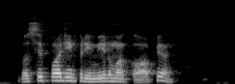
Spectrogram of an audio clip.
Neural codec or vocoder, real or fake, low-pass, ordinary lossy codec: none; real; 7.2 kHz; Opus, 24 kbps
